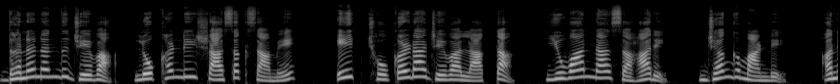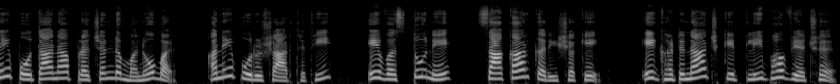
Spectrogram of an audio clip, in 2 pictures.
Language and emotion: Gujarati, neutral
